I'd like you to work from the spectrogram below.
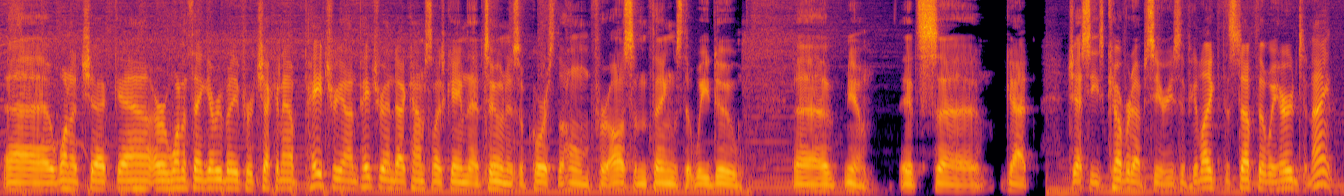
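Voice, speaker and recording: A man's voice: fairly low pitch, fairly even intonation, normal speed, soft background music. A man hosting a live game show podcast, joking around in casual chat with plenty of fillers. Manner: joking, laid-back, many fillers. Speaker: podcast host.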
